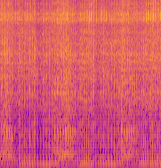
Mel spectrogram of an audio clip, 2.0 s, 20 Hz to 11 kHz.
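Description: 2022 Royal Enfield Classic 350's 349 cc air-cooled single-cylinder engine idling steadily, with an even run of exhaust pulses.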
